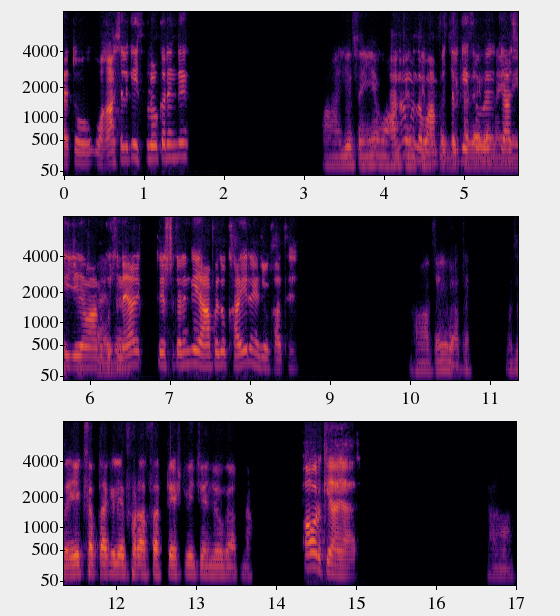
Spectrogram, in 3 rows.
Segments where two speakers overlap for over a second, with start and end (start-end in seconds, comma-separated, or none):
4.1-6.5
